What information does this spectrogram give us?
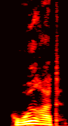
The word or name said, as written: hovedret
